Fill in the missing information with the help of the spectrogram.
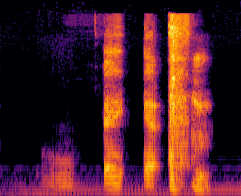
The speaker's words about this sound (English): Sorry, I got a little cough on me.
